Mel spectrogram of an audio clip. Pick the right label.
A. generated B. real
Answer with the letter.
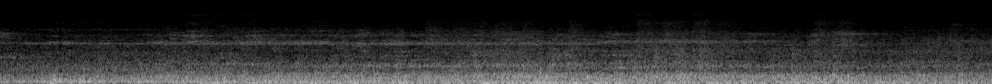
B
